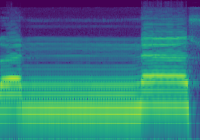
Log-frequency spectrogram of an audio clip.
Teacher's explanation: نون مشدد پر گنہ ہوگا، الف مدہ بھی ہے، ایک الف کے برابر کھینچ کر پڑھیں گے۔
